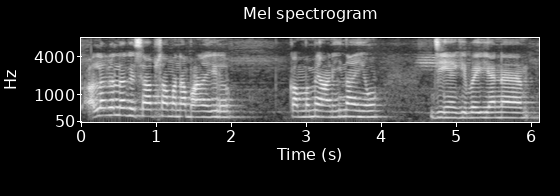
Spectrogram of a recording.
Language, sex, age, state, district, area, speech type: Sindhi, female, 45-60, Gujarat, Kutch, rural, spontaneous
